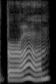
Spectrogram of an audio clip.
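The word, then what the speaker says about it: 바람: oh my goodness Faron bar a i well sounds this here is an but it sounds like an L bam but they're saying this is baram well you can see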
